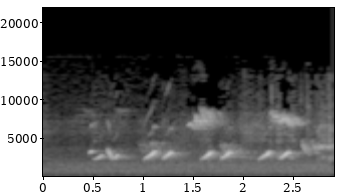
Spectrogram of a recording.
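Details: A thrush sings short, sharp rising notes, mostly in quick pairs repeated about every half second, over soft steady background noise outdoors.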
